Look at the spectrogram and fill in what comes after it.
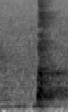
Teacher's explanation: like you're like building up your breath and letting it pop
